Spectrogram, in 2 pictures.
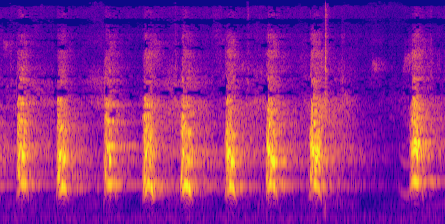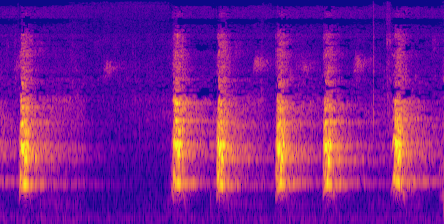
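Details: Texas squirrel-hunting Cur dog barking after finding a fox squirrel again; a fast, steady run of sharp, ringing barks about twice a second, a brief pause, then another evenly spaced series.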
